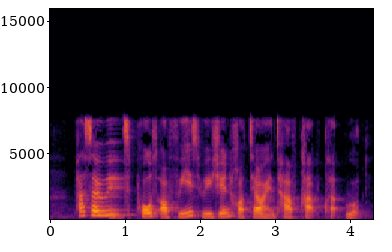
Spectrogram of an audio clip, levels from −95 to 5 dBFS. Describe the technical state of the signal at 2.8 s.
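At 2.8 s the speech comes through intact, with no fault at that moment; the light grain at the top of the band is simply what the Bluetooth LC3 link that likely carried it leaves behind.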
